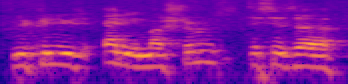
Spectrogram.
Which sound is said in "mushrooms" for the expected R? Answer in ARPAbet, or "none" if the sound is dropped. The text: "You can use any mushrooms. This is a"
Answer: none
